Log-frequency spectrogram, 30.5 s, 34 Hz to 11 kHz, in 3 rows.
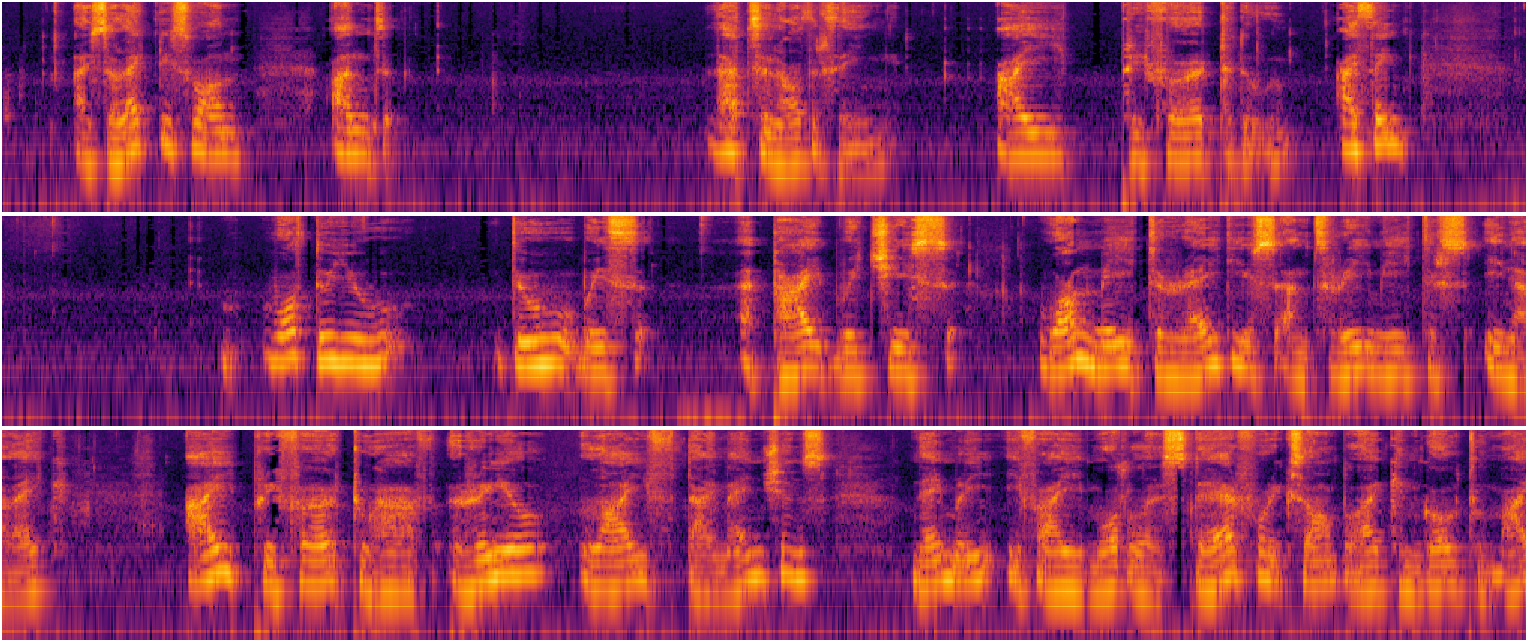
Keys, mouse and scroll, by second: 0.9 click, 4.9 scroll down 1, 10.5 middle click, 21.2 middle click, 21.5 scroll down 1, 21.6 scroll up 1, 27.1 middle click.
